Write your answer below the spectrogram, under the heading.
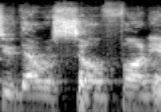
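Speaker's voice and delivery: plain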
